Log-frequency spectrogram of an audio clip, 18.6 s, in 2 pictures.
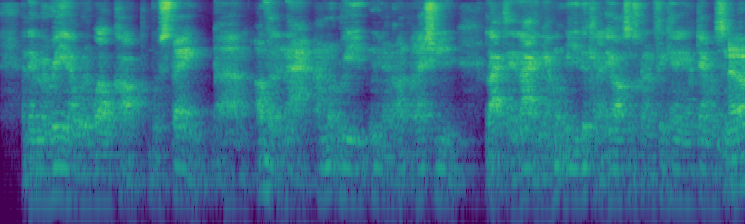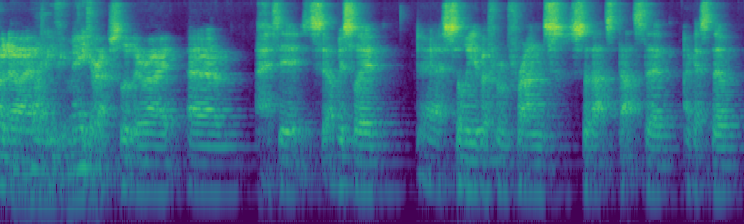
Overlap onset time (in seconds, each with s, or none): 8.9 s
